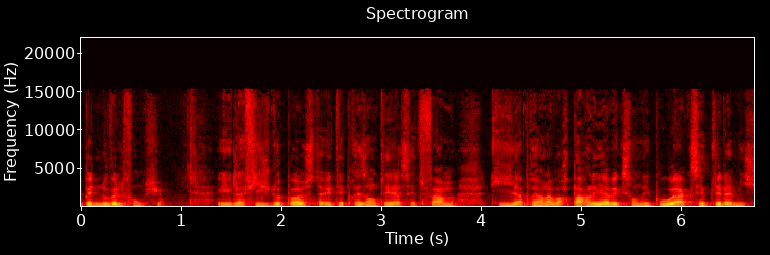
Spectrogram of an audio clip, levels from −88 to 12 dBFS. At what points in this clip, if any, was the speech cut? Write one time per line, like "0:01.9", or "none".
none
